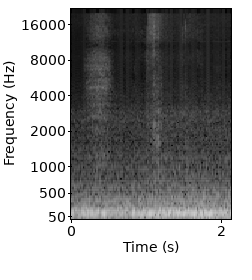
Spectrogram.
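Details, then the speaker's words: 2005 Toyota Tacoma, totally cold, customer complaint of very unstable engine shaking: low idle rumble that lurches and wavers unevenly; scanner graphs show cylinder 1 misfire, code P0301. "voy a arrancar este motor y vamos a poner atención Recuerden que estoy grabando también la pantalla de la tablet ahí motor está bastante inestable en este"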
